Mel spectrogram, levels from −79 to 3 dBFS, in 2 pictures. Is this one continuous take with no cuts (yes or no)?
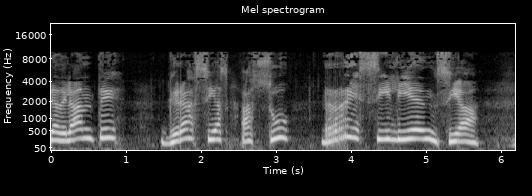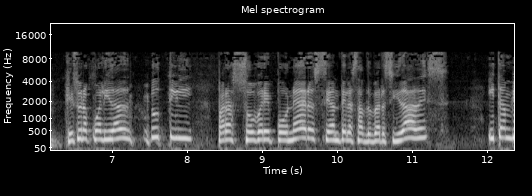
no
